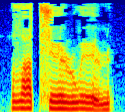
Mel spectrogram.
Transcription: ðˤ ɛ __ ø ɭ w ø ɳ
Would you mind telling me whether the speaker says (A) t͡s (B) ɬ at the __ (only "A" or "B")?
A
